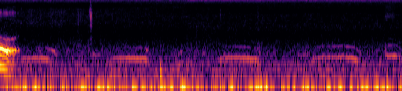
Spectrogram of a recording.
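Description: A dove cooing: about five short, low coos, each rising and falling in pitch, spaced under a second apart.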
